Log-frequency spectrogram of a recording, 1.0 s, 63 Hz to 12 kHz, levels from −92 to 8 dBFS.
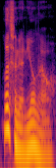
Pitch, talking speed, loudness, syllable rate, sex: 120 Hz, 230 wpm, -16 LUFS, 5.5 syllables/s, male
